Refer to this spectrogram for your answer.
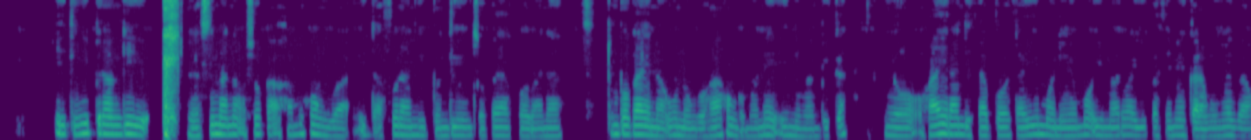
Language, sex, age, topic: Oshiwambo, male, 18-24, finance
